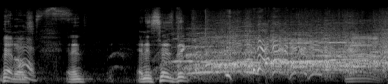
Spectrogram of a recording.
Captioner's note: cheers and applause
